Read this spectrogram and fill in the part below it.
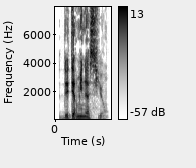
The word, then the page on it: détermination: francais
